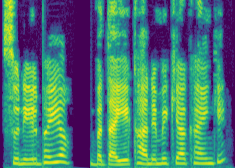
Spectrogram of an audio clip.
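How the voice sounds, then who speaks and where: A woman voicing a gentle, innocent young village bride in a storybook tale, polite and earnest. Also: on the high side, a little fast, slight background noise, close to an everyday voice. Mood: sweet, cheerful. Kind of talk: animated storybook acting.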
